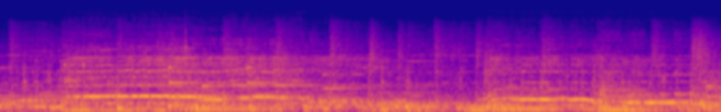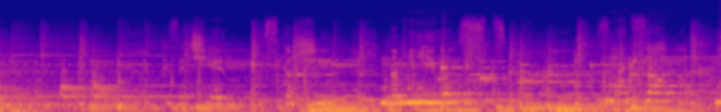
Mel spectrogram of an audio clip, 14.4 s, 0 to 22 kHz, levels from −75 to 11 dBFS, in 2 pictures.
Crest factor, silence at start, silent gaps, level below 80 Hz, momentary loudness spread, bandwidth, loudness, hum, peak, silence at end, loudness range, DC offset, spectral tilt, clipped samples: 14 dB; 0 s; none; -24 dBFS; 10 LU; 13 kHz; -16 LUFS; none; 0 dBFS; 0 s; 6 LU; under 0.1%; -7 dB/octave; under 0.1%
